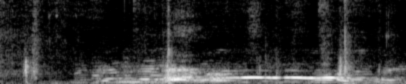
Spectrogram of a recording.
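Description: A dog barks a few times amid outdoor bustle and nearby voices, the barks short and fairly close.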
